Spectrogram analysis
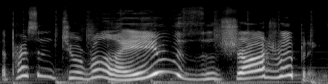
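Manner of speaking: loud, high, slow swooping delivery; theatrical boss laying down rules; hammed-up boss. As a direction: stretch the instructions out with exaggerated emphasis. Acted boss giving instructions.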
